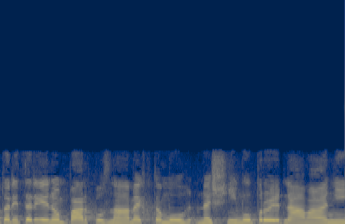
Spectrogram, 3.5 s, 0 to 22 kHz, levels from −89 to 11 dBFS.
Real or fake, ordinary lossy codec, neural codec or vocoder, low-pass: fake; MP3, 64 kbps; codec, 16 kHz, 2 kbps, X-Codec, HuBERT features, trained on LibriSpeech; 7.2 kHz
